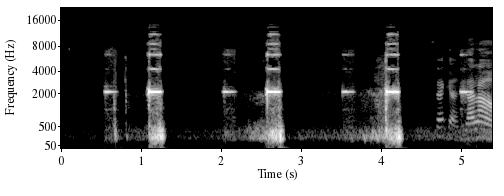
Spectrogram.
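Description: An electronic alarm gives three short, evenly spaced beeps, each followed by a louder burst of voice as someone talks between them.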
